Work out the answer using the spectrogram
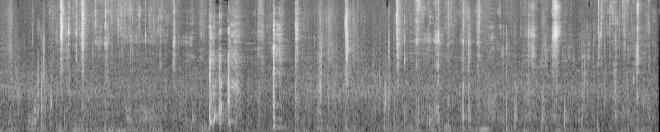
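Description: Close-miked chewing and wet lip smacking of a person eating saucy meat off the bone, full of short sharp clicks. There is a louder burst of mouth noise about two and a half to three seconds in.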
